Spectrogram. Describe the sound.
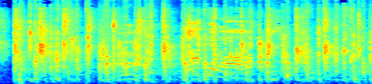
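Sustained crowd applause, a dense steady wash of many hands clapping at full volume for several seconds, with voices calling out and mixing into the clapping throughout.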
